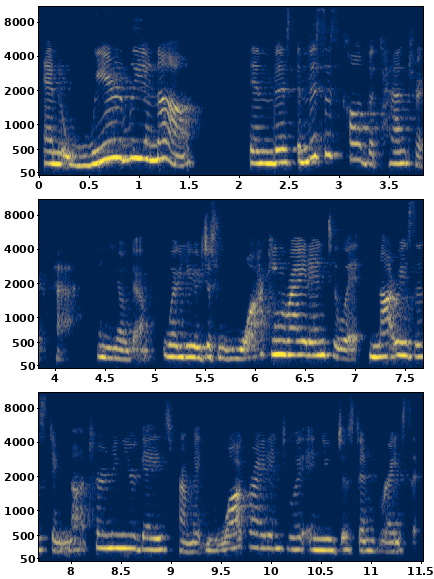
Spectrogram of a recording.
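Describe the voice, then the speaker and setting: A woman's voice: a little high, moderate pace, echoey room, poor audio. A woman giving an earnest online talk on yoga, repeating phrases for emphasis like a teacher. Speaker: yoga speaker. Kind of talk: online talk with screen share.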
